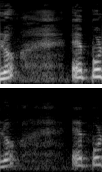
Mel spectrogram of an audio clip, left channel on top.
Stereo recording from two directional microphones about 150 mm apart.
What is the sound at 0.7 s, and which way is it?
Speech, 55° left (ahead or behind).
